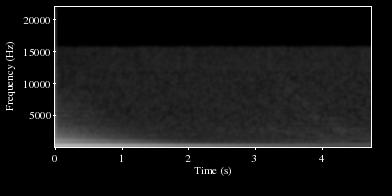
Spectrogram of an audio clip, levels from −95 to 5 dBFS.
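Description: No technical faults can be heard anywhere in the music. Nothing interrupts or disturbs the sound at any point.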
